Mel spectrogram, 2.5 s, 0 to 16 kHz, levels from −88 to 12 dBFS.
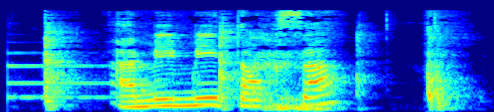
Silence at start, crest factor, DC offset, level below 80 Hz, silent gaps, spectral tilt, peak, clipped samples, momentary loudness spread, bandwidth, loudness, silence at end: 0.05 s; 16 dB; under 0.1%; -62 dBFS; none; -4.5 dB/octave; -4 dBFS; under 0.1%; 11 LU; 11.5 kHz; -21 LUFS; 0.2 s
